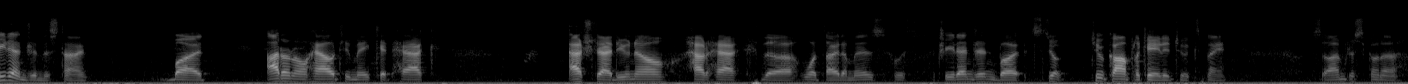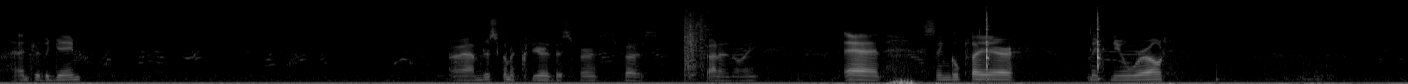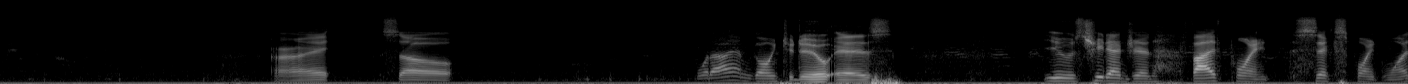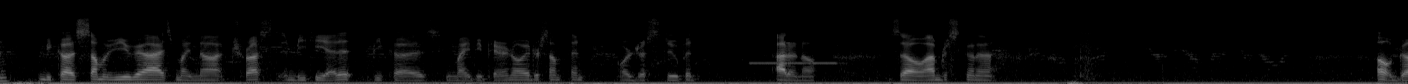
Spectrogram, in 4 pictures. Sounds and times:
Speech: 2.7 - 4.4, 13.2 - 21.7, 22.5 - 24.3, 25.0 - 25.9, 38.6 - 49.2, 51.2 - 55.2, 56.0 - 56.3.

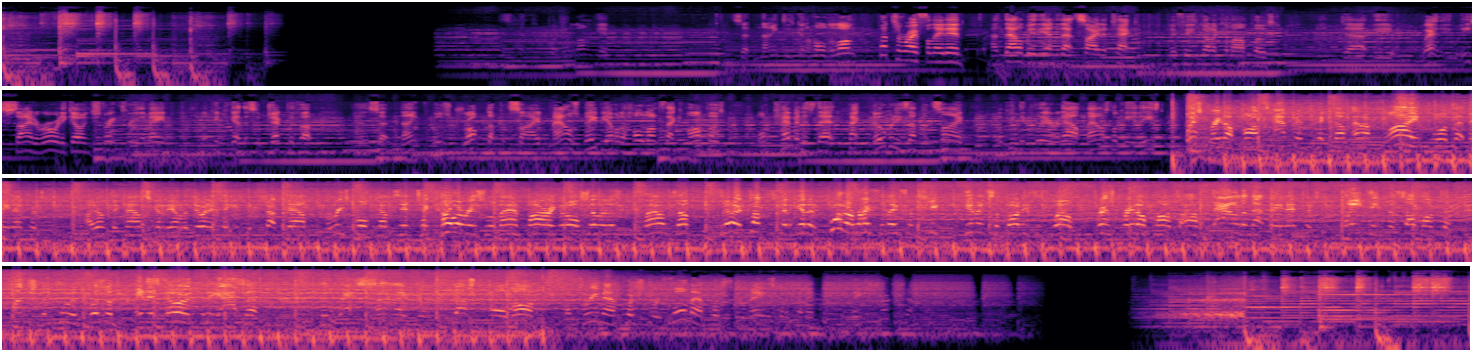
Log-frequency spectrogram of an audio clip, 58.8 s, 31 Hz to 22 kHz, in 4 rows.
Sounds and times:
Music: 0.0 - 2.9, 4.3 - 54.6, 55.4 - 58.7
Speech: 5.0 - 6.1, 7.3 - 53.3.

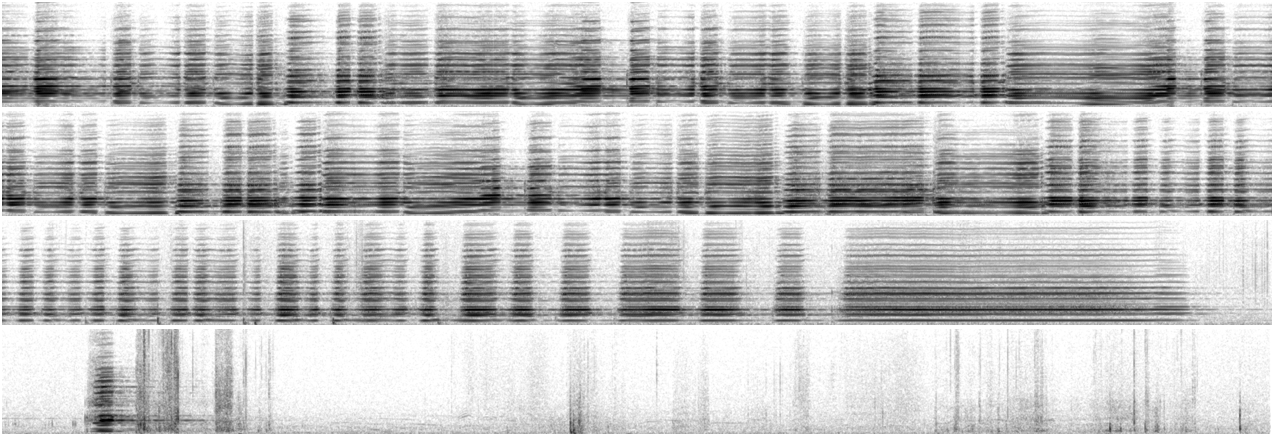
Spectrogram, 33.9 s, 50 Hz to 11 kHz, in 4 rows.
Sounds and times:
Music: 0.0 - 25.0
Outside, rural or natural: 0.0 - 33.8.

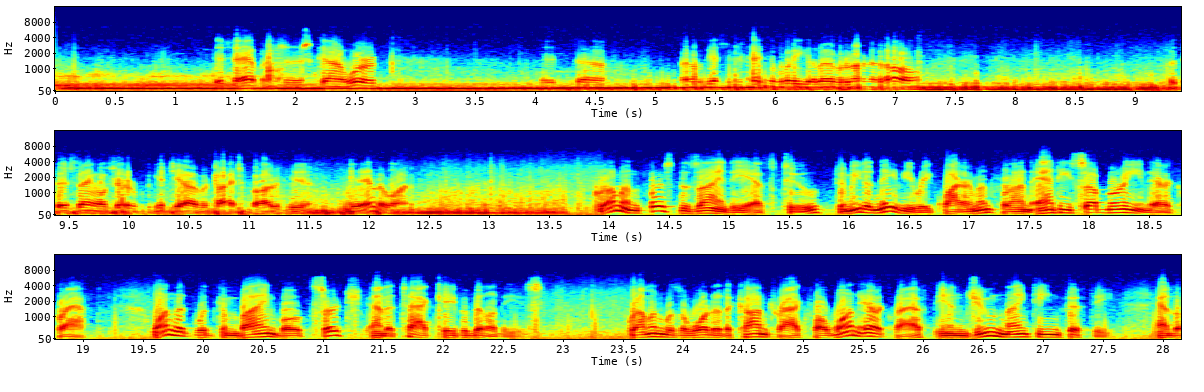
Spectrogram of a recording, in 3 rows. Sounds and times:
Vehicle: 0.0 - 28.1
Speech: 1.4 - 2.8, 4.1 - 7.2, 9.3 - 12.4, 13.9 - 22.9, 23.6 - 28.1.

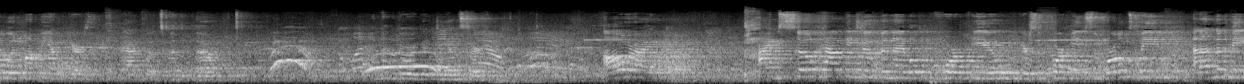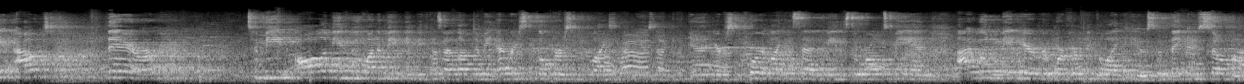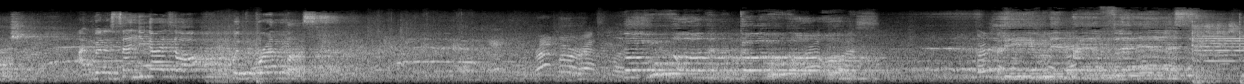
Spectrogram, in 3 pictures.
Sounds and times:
Speech: 3.4 - 28.3, 32.4 - 33.8.

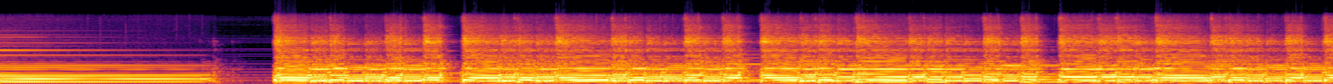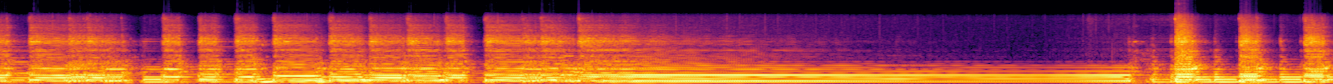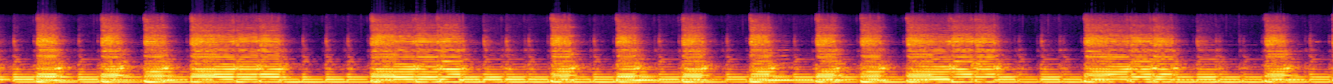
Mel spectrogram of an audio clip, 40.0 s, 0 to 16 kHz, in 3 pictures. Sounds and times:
Music: 0.0 - 39.9.

